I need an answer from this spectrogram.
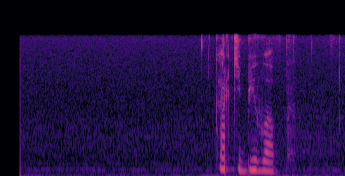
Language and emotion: Russian, neutral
